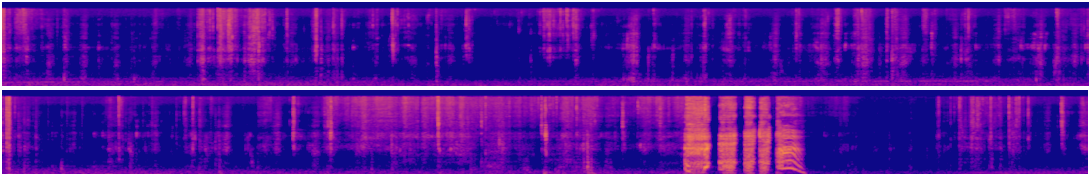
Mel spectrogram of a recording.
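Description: Close-up chewing and crunching of salad greens, mouth noises with small clicks throughout. About three-quarters of the way in, a short loud burst of voice in a few quick pulses.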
